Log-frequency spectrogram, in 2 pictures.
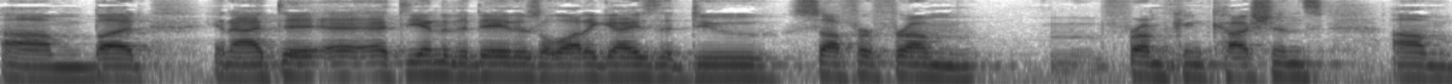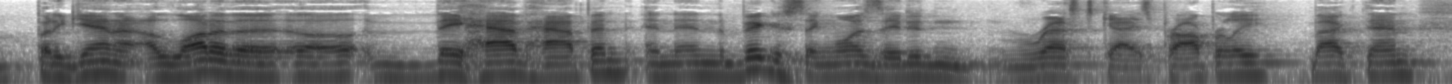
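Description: A man with a Canadian accent speaks at a moderate pace, his pitch medium and his intonation flat and monotone. There is audible echo from the room. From Canada. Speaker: retired hockey enforcer. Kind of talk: casual interview. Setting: office.

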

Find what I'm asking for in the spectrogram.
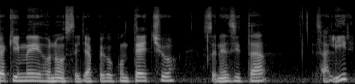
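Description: This man has a plain, everyday voice. He talks at a fairly quick pace with a fairly high pitch. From Costa Rica, San José area. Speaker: musician. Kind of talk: testimony.

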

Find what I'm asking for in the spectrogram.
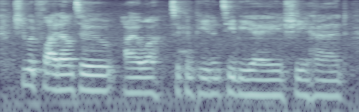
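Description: With a Canadian accent, a man talks at a moderate pace amid noticeable background noise and audible room echo. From Toronto, Ontario, Canada. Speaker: Muay Thai referee and judge. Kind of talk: interview. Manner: hesitant, many fillers and repeats.

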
